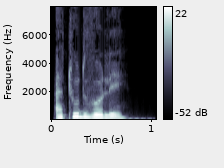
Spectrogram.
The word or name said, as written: à toute volée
